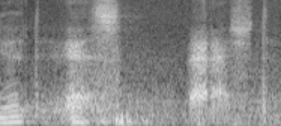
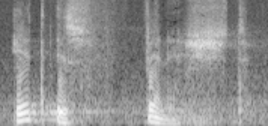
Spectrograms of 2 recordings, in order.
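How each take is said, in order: First: The phrase is said faintly and weakly. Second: The phrase is shouted loudly. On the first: It expresses fear and defeat. The speaker calls it wrong. "you can barely hear what he's saying" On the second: It is a cry of victory. The speaker calls it right. "He yelled it, by the way. It's a victory cry"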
